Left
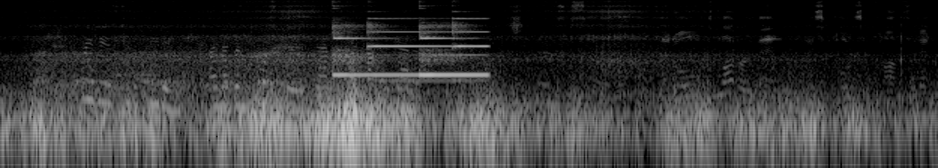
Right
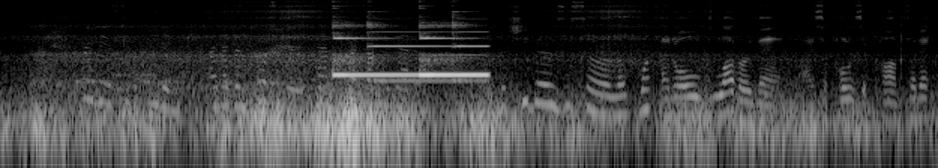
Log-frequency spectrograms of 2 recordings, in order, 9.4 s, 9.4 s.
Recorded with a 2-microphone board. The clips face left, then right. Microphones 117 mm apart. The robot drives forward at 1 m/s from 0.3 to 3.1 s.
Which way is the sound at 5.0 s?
60° right (ahead or behind).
